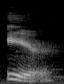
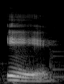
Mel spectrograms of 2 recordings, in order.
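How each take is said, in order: First: The vowel ends with an audible r sound. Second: The vowel glides to a schwa without an r. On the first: "American English speakers simply say ear" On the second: "It starts as I and it moves to a schwa"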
